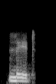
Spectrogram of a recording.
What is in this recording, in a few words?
"lid", Indian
